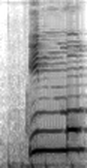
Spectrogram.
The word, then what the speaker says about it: 잇몸: 또는 우리가 치아를 보호해주는 게 이거는 발음이 잇몸 이렇게 발음 나요. 그쵸? 잇몸 그러면 니은이 덧나요. 니은이 더 들어가.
